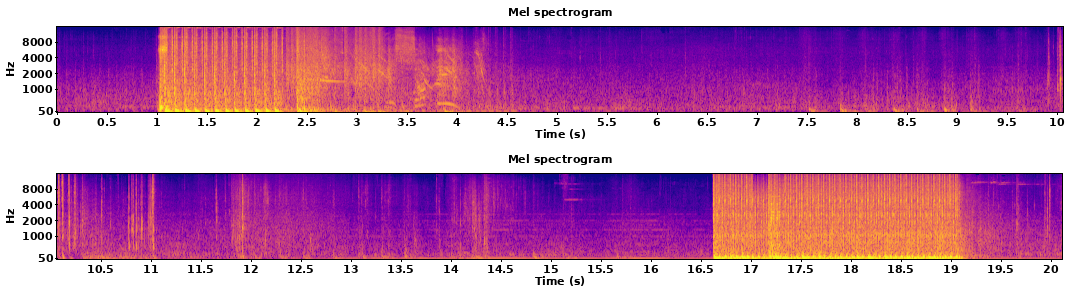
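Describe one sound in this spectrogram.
A rifle fires rapid bursts of loud gunfire.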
